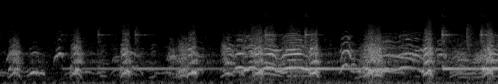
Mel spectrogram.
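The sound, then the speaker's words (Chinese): Two large German shepherd guard dogs bark fiercely at the gate of a villa, with many overlapping barks and yelps in a loud, uneven, nearly continuous stream. “狗叫得这么凶，门铃这么响”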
